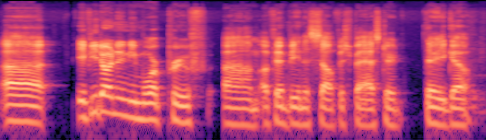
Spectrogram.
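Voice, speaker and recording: A man co-hosting a casual sports podcast talks loosely, joking and swearing freely. His voice sits at an ordinary middle pitch. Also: steady tone, normal speed. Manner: joking, profane. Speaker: podcast co-host.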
